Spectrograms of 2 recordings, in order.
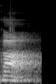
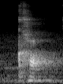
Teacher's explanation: ಕ ಎನ್ನುವಾಗ ಸ್ವಲ್ಪ ಉಸಿರಿನೊಂದಿಗೆ ಉಚ್ಚರಿಸುತ್ತೇವೆ ಖ ಅನ್ನುವಾಗ ಹೆಚ್ಚು ಉಸಿರನ್ನ ಹೊರಹಾಕಿ ಉಚ್ಚರಿಸುತ್ತೇವೆ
